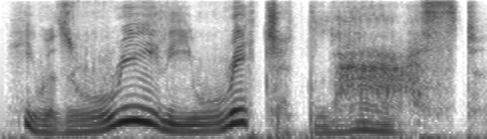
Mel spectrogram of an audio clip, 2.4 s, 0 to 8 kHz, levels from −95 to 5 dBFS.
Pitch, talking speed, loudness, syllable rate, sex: 135 Hz, 150 wpm, -18 LUFS, 3.0 syllables/s, male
